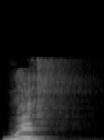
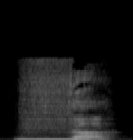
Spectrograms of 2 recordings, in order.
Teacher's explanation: keep it either aspirated with or vibrated the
